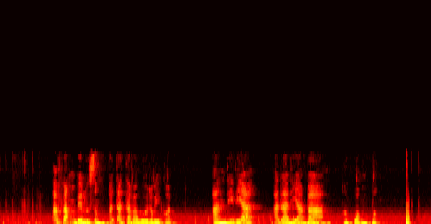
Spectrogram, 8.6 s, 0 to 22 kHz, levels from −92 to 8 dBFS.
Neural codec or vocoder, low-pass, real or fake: none; 7.2 kHz; real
